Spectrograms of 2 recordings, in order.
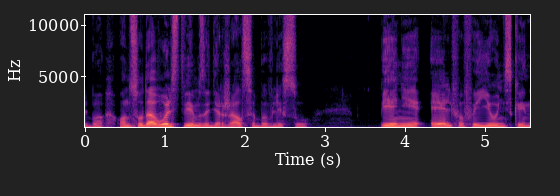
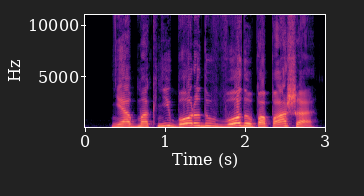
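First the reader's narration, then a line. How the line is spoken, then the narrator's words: Mocking shout. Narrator (Russian): кричали эльфы Торину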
